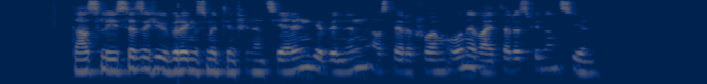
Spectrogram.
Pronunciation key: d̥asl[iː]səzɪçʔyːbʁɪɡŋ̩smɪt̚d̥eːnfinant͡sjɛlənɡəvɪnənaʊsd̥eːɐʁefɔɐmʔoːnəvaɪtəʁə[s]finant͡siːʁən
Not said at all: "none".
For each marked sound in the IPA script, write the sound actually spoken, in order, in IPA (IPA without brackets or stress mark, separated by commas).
iː, s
